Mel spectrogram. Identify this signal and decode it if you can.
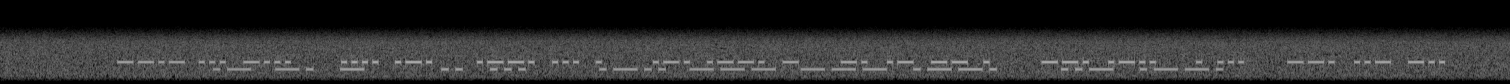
Morse code, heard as two keyed tones, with radio static. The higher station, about 23 wpm, 1050 Hz: QSB HR PSE RPT NAME GL ES GUD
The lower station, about 17 wpm, 710 Hz: ANT IS LOOP UP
